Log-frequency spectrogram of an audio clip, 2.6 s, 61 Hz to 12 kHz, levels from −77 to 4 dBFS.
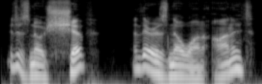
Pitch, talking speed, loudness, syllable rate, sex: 125 Hz, 250 wpm, -17 LUFS, 6.2 syllables/s, male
